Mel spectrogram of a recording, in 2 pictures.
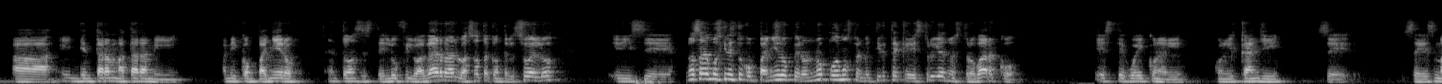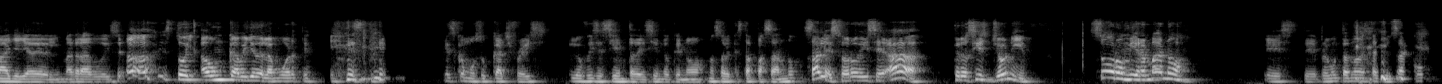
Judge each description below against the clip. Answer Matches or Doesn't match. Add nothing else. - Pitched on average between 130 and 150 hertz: Matches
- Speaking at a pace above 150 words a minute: Matches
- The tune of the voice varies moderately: Doesn't match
